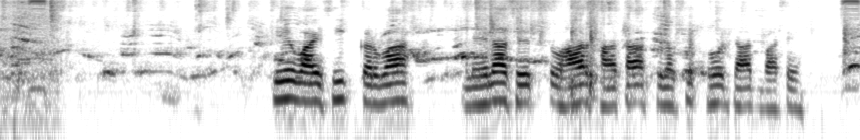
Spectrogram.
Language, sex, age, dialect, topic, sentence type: Bhojpuri, male, 31-35, Northern, banking, statement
